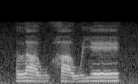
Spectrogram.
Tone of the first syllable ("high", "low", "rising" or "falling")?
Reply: low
